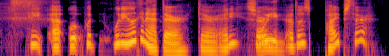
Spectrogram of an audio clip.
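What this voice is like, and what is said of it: Character voice. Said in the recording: “can do that voice.”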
